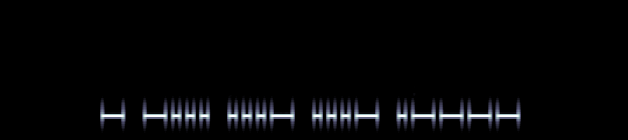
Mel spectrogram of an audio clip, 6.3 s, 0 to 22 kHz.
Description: Morse code, heard as a keyed tone, about 17 wpm, 700 Hz. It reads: TBVV1
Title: Five Challenging Letter-Number Combinations 17wpm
